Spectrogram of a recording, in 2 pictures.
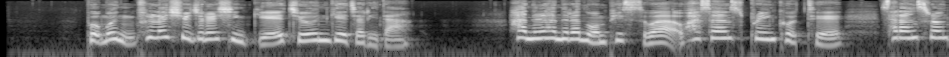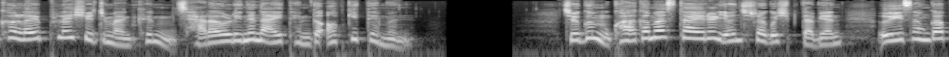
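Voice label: Korean female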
